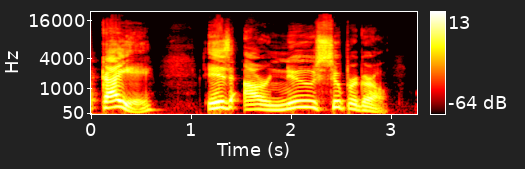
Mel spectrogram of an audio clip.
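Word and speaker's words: Calle: we also got sasha kali kaiye i mean i want to say because that's how you pronounce c-a-l-l-e but sasha kaye is our new super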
